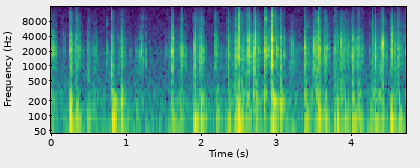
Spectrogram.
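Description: Fingertips of both hands type on a full-size, backlit plastic computer keyboard with mechanical keys. The result is a quick, uneven run of short, sharp clacks with a bright click near 2 kHz and a soft low thump under each keystroke.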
